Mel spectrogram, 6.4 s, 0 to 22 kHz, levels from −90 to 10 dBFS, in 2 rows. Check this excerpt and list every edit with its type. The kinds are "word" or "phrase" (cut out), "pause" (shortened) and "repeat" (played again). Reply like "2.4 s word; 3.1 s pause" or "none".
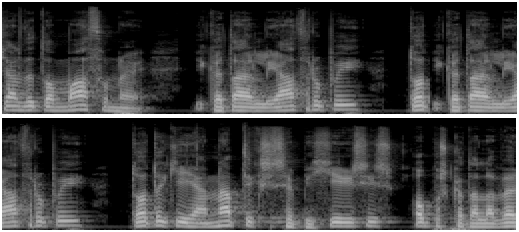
2.7 s repeat; 4.9 s word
